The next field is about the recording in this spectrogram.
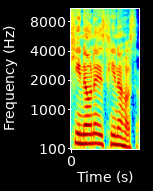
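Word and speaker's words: Quiñones-Hinojosa: Quinones-Hinojosa.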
